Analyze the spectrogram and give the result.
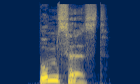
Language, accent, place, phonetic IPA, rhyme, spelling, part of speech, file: German, Germany, Berlin, [ˈbʊmzəst], -ʊmzəst, bumsest, verb, De-bumsest.ogg
- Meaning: second-person singular subjunctive I of bumsen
